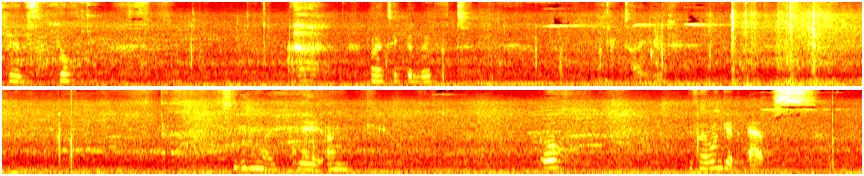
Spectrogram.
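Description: A young woman talks casually and close up.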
